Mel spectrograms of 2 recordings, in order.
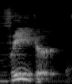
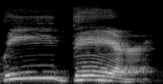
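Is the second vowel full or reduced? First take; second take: reduced; full. First: The second vowel is reduced almost away. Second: The second vowel is fully pronounced. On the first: The speaker calls it right. "sino reader" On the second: The speaker calls it wrong. "No digo reader"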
